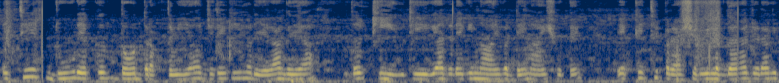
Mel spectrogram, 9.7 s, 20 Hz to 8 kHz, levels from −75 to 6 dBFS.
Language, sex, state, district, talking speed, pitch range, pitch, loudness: Punjabi, male, Punjab, Kapurthala, 205 wpm, 175-195 Hz, 185 Hz, -19 LUFS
